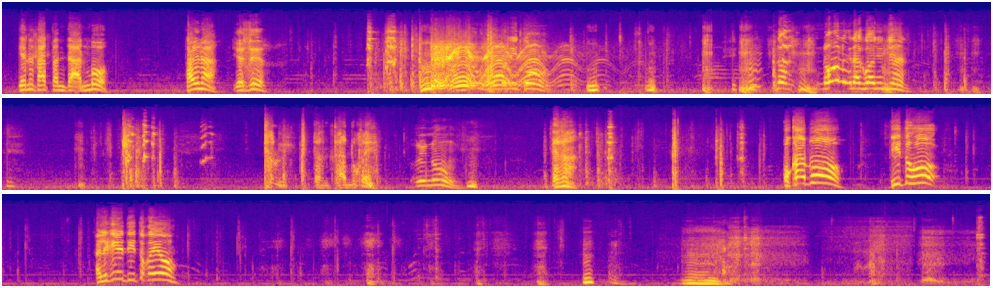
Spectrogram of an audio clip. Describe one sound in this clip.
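A young man answers, close by.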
